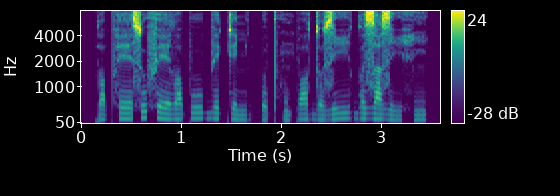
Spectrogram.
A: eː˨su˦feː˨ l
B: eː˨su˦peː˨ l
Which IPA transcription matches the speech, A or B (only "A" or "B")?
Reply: A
